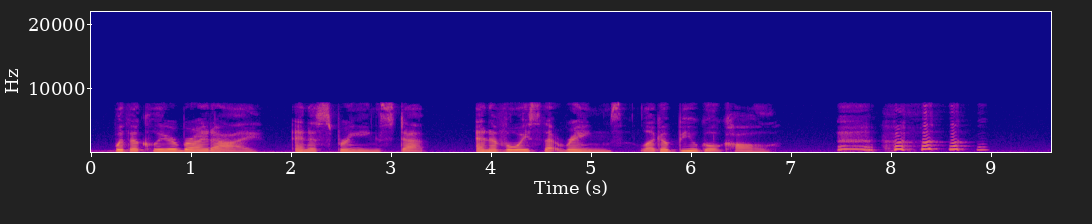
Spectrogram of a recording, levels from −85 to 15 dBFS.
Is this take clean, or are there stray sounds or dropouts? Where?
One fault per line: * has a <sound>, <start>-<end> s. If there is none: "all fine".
* has a laugh, 7.5-9.0 s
